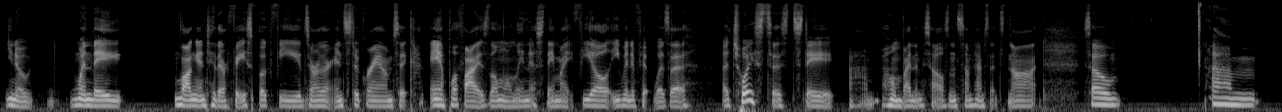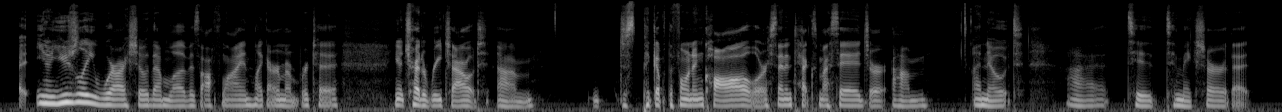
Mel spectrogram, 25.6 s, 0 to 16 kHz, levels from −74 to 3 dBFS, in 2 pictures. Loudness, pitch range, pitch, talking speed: -27 LUFS, 135-155 Hz, 145 Hz, 190 wpm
